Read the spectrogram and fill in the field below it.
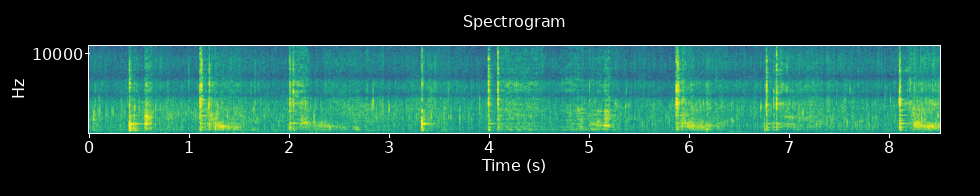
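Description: Country chicken curry fries in a pan, village style, with a continuous sizzle broken by regular scrapes and knocks of a spatula stirring the masala, close and fairly loud, with no talk.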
